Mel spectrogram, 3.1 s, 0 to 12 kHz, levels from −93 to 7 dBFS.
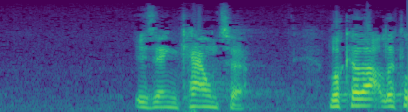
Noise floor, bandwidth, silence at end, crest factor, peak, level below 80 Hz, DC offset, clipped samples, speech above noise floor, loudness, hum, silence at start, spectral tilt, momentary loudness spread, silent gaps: -52 dBFS; 10 kHz; 0 s; 18 dB; 0 dBFS; -54 dBFS; under 0.1%; under 0.1%; 37 dB; -16 LUFS; none; 1 s; -5.5 dB/octave; 17 LU; none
